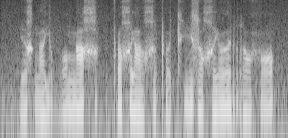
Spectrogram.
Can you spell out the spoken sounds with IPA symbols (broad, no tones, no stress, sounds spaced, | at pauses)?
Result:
i χ ŋ a j ɵ b ɔ ŋ a χ | pʼ ɵ χ j a ʊ̯ χ i pʼ ɵ tʰ i z ɔ χ j ɵ ə̯ r ɔ h ɔ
